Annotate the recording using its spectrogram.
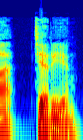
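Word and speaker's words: ជ្រៀង: อีก แบบ หนึ่ง คือ อักษร เชียง ออก เสียง ว่า เจรียง คือ อักษร ที่ สร้าง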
